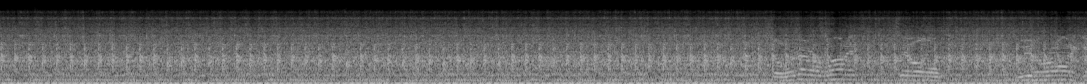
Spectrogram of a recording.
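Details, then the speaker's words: 1961 Ford Falcon Delivery cold start with old, long-sitting oil later found fuel-diluted and thin; light quick ticking over idle; owner suspects a lifter, not confirmed, later blamed poor lubrication before oil change. "i need my key as it's cold i definitely hear something it very well could be a lifter"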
